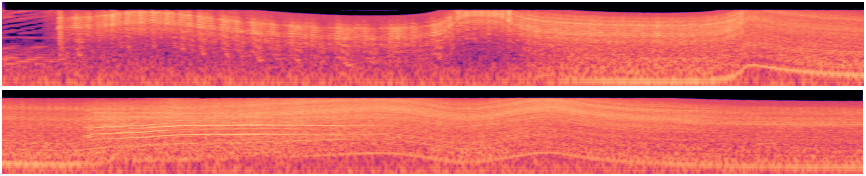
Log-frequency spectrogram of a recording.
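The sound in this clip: Rocket engine ignition and launch rumble: a loud roaring drone whose pitch sweeps up and down repeatedly, with a deep low rumble swelling through the middle of the sequence.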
